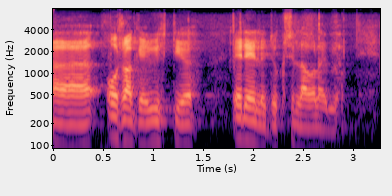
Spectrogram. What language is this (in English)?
Finnish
